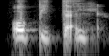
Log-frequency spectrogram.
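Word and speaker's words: hôpital: por ejemplo acá y en francés hospital se pronuncia hopital y esa es jack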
